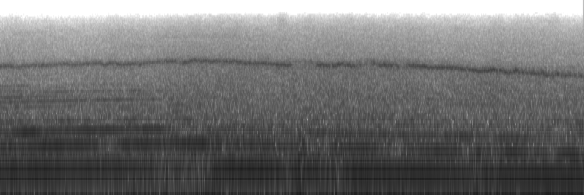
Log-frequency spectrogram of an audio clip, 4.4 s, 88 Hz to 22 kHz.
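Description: Triumph Street Triple 675 motorcycle accelerating hard on a foggy, freezing city road, a loud close engine tone with steady rising harmonics and a continuous roar throughout, no voices.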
